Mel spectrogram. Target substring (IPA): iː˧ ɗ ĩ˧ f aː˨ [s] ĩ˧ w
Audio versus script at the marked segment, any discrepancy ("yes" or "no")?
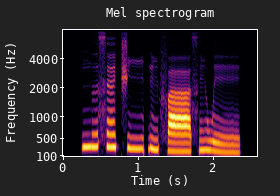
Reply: no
